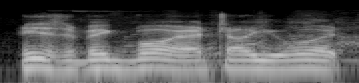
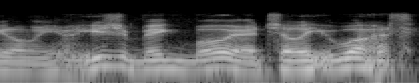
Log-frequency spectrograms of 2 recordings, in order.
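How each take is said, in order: First: Put-on big boy in a light Southern accent. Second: Lightly Southern, rising at the end; southern accent. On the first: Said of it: "And southern accents". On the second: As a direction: say it like a NASCAR fan. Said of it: "you gotta say it like". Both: Shown as a demonstration.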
